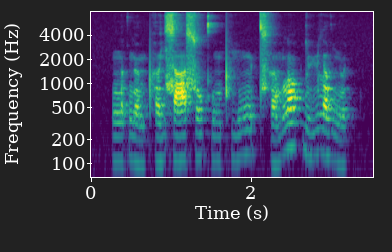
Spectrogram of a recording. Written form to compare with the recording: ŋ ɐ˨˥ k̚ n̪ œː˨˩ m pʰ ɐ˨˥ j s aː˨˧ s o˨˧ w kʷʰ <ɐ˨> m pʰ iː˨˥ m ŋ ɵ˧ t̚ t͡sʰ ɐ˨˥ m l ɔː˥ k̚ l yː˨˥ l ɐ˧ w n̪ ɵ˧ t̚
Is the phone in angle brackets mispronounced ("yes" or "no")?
no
